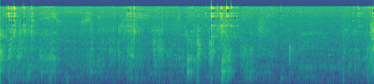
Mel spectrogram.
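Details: Two puppies, Chewy and Sarge, playing indoors: short, scattered growly and whiny vocal bursts mixed with scuffling and clicking noises of rough play, with louder peaks near the middle and end.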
